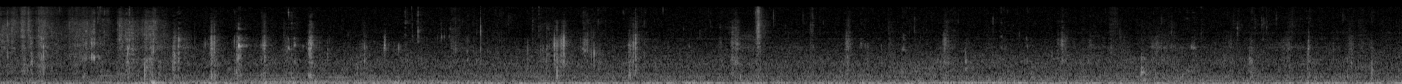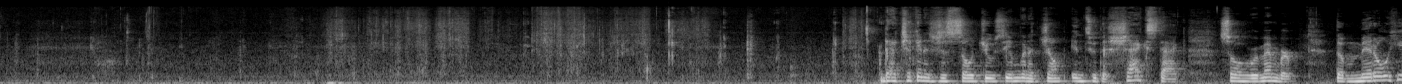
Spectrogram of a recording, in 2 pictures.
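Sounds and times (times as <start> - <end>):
person chewing a sandwich: 0.0 - 22.8.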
